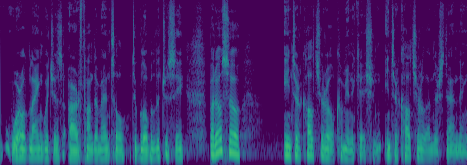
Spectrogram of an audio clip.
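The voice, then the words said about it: Non-native English accent. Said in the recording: “my accent gives it away. I am not a native speaker of this country.”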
